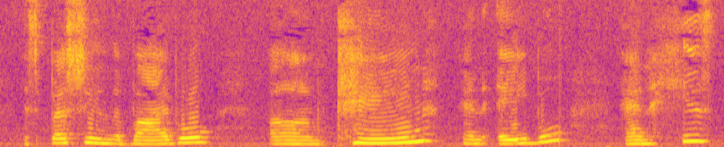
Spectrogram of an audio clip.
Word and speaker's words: Cain: in the Bible um Cain and Abel and his name is spelled c a i n and that I tells you with the a that the a is pronounced like a long a cane okay now that's one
